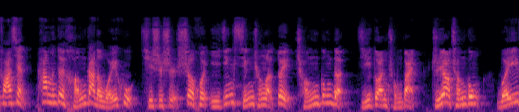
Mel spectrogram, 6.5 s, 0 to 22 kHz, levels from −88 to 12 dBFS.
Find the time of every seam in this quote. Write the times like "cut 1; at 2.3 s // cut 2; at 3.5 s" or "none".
cut 1; at 5.3 s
